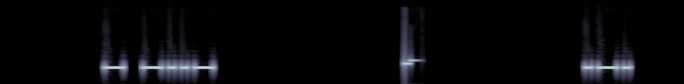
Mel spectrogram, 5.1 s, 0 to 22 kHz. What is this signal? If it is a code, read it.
Morse code, heard as a keyed tone, about 25 wpm, 700 Hz. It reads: TX R
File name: Top 90 QSO Elements - 8x Character Spacing - 25wpm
